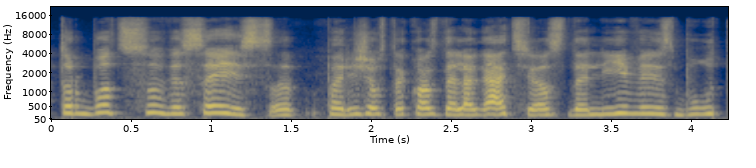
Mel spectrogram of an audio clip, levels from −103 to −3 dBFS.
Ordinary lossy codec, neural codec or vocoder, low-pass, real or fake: AAC, 64 kbps; vocoder, 44.1 kHz, 128 mel bands every 256 samples, BigVGAN v2; 14.4 kHz; fake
